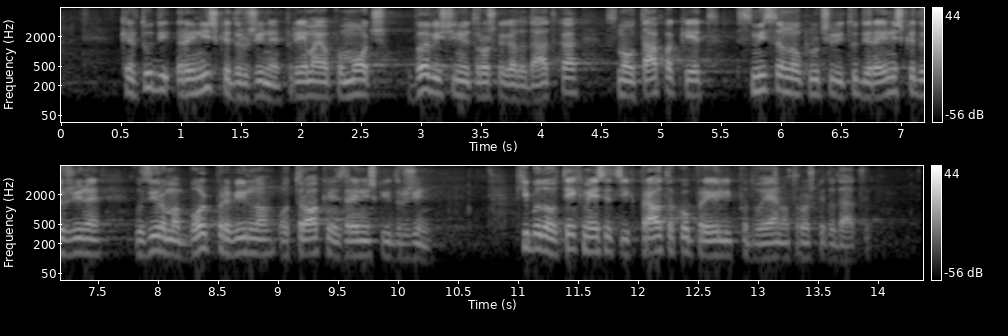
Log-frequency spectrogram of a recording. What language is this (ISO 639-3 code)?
slv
